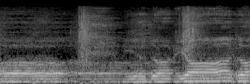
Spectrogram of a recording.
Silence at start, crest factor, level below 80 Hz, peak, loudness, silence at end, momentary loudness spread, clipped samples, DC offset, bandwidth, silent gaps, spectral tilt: 0 s; 16 dB; -48 dBFS; -6 dBFS; -22 LUFS; 0 s; 6 LU; under 0.1%; under 0.1%; 16.5 kHz; none; -4.5 dB/octave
